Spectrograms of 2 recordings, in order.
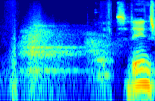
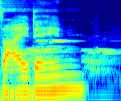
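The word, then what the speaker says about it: Zidane: Not spelled with the U anyway. Sedane's pretty great.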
